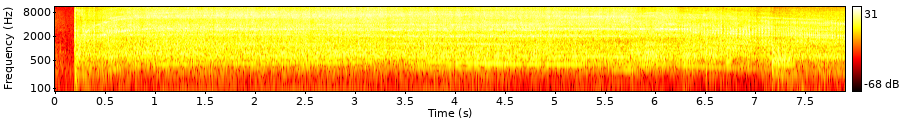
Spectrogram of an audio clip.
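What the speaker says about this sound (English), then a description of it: "The first thing I do is to create a clean edge on one end, and I cut off no more than 1/2 inch." A saw cuts through a wooden board, trimming about half an inch off one end to square it. The cutting noise is loud, steady and close, running unbroken for about seven seconds before stopping abruptly.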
